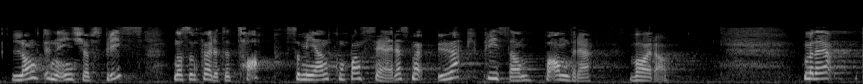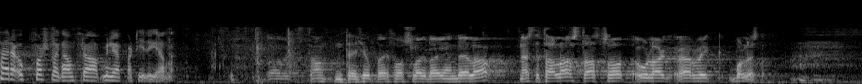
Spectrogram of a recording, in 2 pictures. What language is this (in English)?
Norwegian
